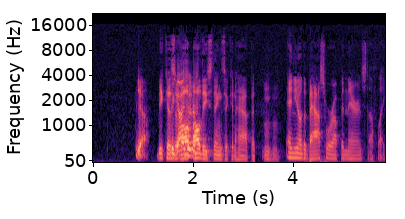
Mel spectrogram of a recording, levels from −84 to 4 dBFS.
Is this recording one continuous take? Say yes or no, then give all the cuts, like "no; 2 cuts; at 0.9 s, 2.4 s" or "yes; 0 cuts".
no; 1 cut; at 3.2 s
